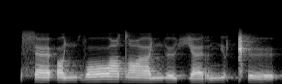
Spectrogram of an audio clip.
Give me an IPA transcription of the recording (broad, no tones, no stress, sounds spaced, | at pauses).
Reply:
s æ ʔ ɒ ɲ v ɔː dˤ aː ɲ øː ç æ r nʲ ɔ ǁʰ ø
